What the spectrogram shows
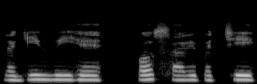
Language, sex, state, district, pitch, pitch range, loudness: Hindi, female, Bihar, Lakhisarai, 210 Hz, 205-215 Hz, -26 LUFS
